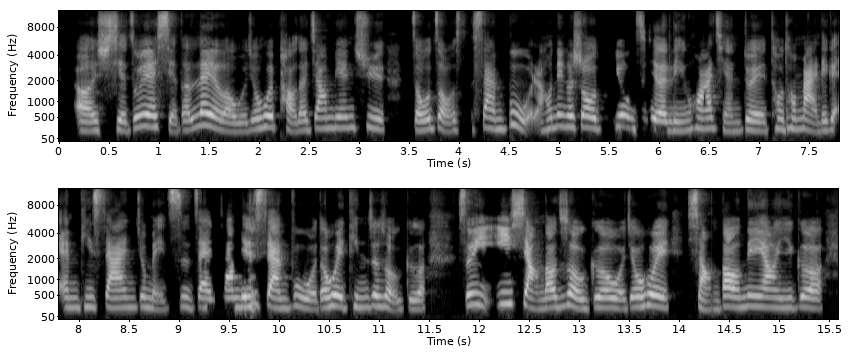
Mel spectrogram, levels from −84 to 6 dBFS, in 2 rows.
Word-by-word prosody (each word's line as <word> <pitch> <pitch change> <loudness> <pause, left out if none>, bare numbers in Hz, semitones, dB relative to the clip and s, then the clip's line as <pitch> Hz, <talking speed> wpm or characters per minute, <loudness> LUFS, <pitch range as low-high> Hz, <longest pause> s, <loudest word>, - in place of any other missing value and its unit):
呃， 195 -1 +1
写 200 +1 +2
作 255 +8 -3
业 285 -2 +4
写 280 -8 +3
得 210 +1 -6
累 290 +1 +3
了， 190 -4 -3
我 185 +1 -12
就 230 +3 -6
会 270 0 +1
跑 225 - -3
到 200 +2 -5
江 245 +3 -4
边 255 0 -6
去 245 -3 -6 0.2
走 205 +2 -2
走 235 - -3 0.2
散 240 -4 -4
步。 310 +6 -6
然 - - -7
后 235 - -8
那 290 +1 -3
个 275 - 0
时 275 - -1
候 250 -3 +1
用 275 -3 -3
自 225 - -7
己 235 -2 -1
的 205 - +4
零 200 +2 -9
花 245 -1 +1
钱 190 -6 -9
对， 200 -3 -2
偷 230 +4 -9
偷 235 0 -7
买 225 -6 +2
了 200 - -6
一 - - -6
个 - - -4
mp3， 220 0 0
就 235 - -6
每 185 -4 -10
次 230 +1 +3
在 220 +2 +1
江 220 +2 0
边 235 +2 +3
散 210 -5 +5
步， 240 -1 -6
我 190 - -4
都 220 +2 -1
会 245 -2 +3
听 225 0 -10
这 250 -1 0
首 235 -5 -4
歌。 190 0 -6 0.3
所 270 - +2
以 285 - +5 0.2
一 300 +1 +7
想 215 -9 +5
到 220 +1 +3
这 230 - -6
首 230 -7 +2
歌， 220 +2 -1
我 200 -1 -4
就 230 +2 -1
会 245 -4 +4 0.2
想 185 0 +2
到 235 -2 +5
那 245 +1 -1
样 225 -1 +3
一 220 +1 -9
个， 215 -2 0
225 Hz, 285 characters per minute, -22 LUFS, 210-245 Hz, 0.3 s, 一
